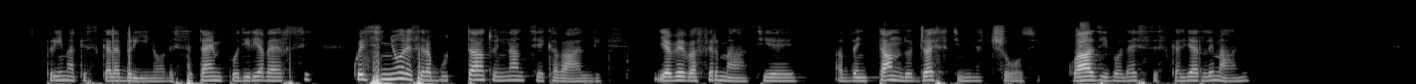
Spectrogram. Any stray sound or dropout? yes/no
no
